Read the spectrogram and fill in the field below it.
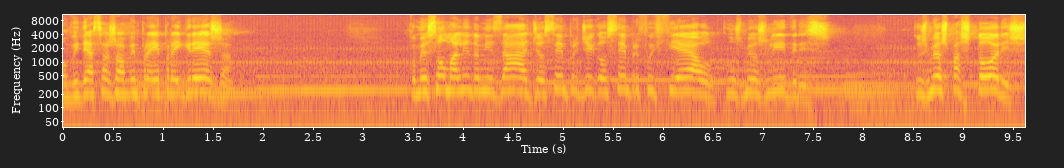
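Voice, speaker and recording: With music in the background, a man uses a raised, projected voice at a high pitch with fairly even intonation and long, frequent pauses. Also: moderate pace. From Brazil, Cuiabá, Mato Grosso. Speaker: pastor. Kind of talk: testimony.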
